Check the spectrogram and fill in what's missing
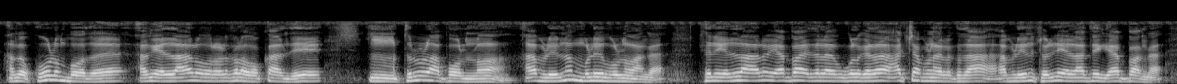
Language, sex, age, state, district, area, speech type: Tamil, male, 60+, Tamil Nadu, Tiruchirappalli, rural, spontaneous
